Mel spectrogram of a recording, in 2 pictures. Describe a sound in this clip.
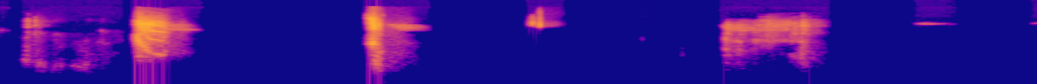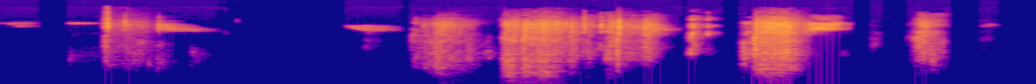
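A baby monkey squeaks and whimpers in short bursts.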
